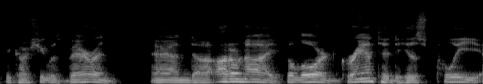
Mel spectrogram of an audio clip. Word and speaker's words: Adonai: The vowels that are provided for this word are the vowels for Adonai. So you usually pronounce it Adonai.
